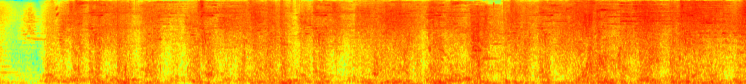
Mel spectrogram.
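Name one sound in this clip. Magic blasts and sword hits crackle and clash in a busy game battle.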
